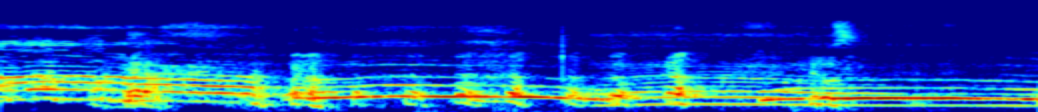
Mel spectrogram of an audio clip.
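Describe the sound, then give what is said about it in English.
Several children scream and wail at once, their high, drawn-out cries overlapping and wavering in pitch, loud and unbroken for about four seconds. “If we do get off topic and we start to stretch it a bit, what I'm going to do is I'll actually, we'll play the kids screaming from the Six Things Travel.”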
